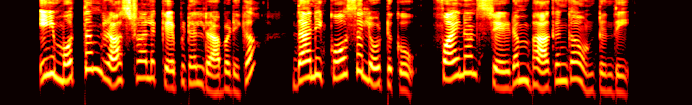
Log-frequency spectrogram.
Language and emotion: Telugu, neutral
